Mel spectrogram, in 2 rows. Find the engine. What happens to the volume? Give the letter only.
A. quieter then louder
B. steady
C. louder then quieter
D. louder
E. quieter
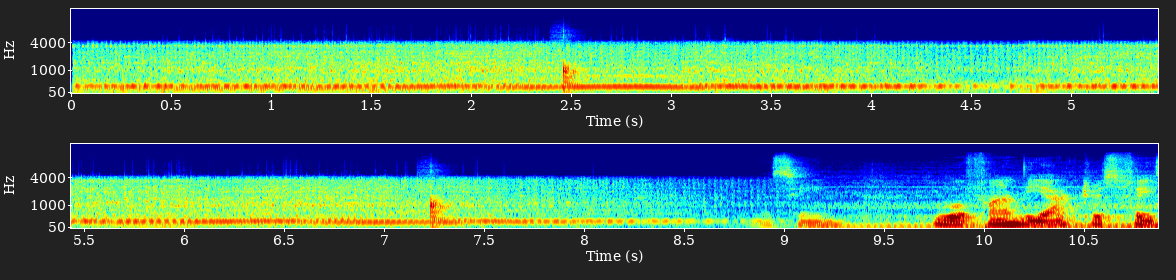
E.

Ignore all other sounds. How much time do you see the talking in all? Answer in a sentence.
You can hear the talking for 2 seconds altogether.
